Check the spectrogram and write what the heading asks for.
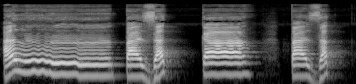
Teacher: Ila kita panjangkan dua ayunan atau empat harakat. An nun sukun bertemu ta ya. E hukum bacaannya ikhfa halqi. Kita panjangkan dua atau tiga harakat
